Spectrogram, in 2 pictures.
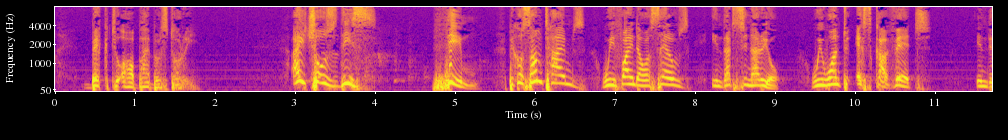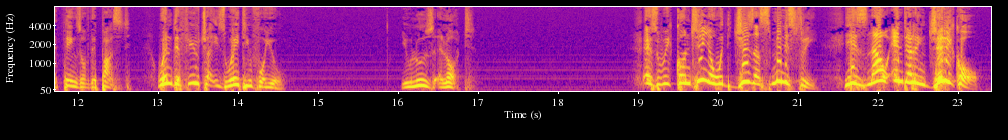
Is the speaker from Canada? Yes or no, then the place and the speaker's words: no; East of England, United Kingdom; the moment I said I'm from Essex, they said, oh, Essex girls.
